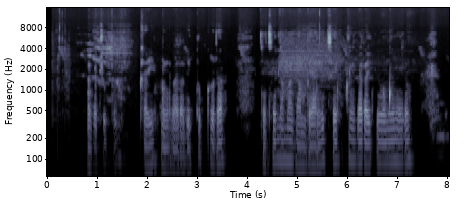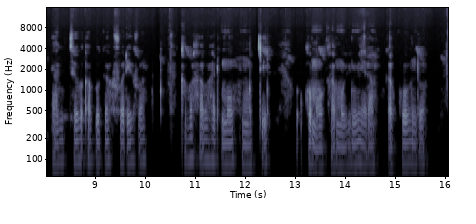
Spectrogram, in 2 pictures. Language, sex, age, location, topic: Kinyarwanda, male, 18-24, Huye, health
